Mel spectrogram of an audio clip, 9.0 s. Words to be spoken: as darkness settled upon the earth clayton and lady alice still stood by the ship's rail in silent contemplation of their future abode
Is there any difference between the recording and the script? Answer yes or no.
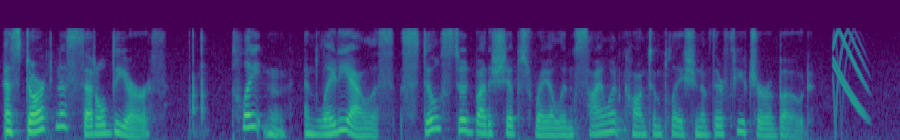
yes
